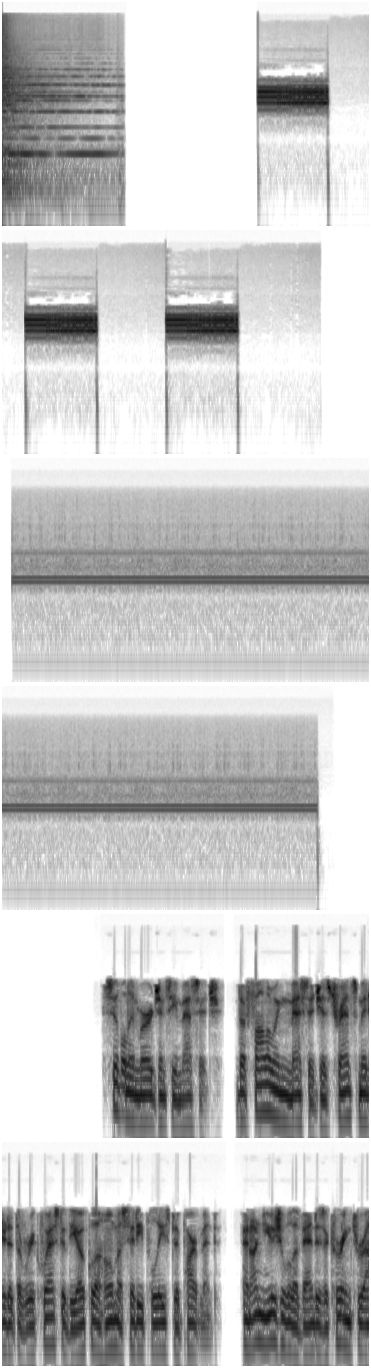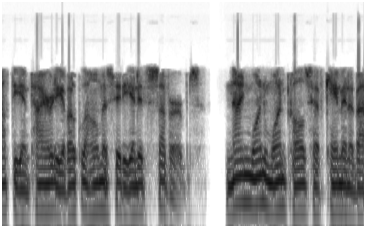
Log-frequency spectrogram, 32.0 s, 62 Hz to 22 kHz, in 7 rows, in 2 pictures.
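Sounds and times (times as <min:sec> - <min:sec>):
music: 0:00.0 - 0:01.6.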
